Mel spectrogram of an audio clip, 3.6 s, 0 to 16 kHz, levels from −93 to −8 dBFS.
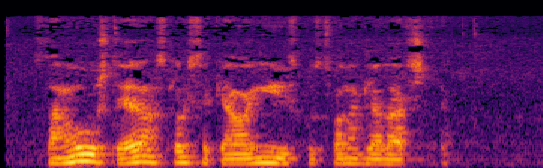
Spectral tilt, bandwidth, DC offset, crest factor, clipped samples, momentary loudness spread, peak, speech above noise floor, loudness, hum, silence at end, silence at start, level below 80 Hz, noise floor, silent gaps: -6 dB/octave; 11.5 kHz; under 0.1%; 18 dB; under 0.1%; 12 LU; -4 dBFS; 32 dB; -21 LUFS; none; 0.65 s; 0.3 s; -54 dBFS; -52 dBFS; none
